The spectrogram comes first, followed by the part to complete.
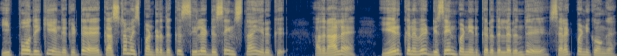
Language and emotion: Tamil, sad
